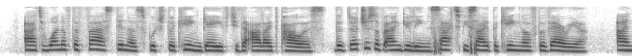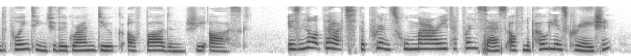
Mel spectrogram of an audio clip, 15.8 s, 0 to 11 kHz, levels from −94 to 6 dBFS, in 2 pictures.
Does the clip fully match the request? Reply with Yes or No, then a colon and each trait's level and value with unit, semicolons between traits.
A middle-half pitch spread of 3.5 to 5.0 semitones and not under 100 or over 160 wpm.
No: average, 3.9 semitones; average, 175 wpm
